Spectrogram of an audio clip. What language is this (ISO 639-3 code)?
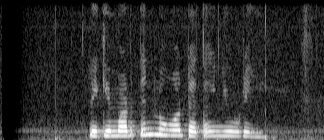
jav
